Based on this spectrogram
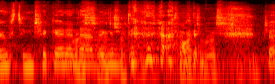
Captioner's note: laughs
